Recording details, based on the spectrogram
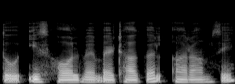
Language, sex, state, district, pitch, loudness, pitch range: Hindi, male, Uttar Pradesh, Hamirpur, 110 Hz, -18 LUFS, 105-120 Hz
